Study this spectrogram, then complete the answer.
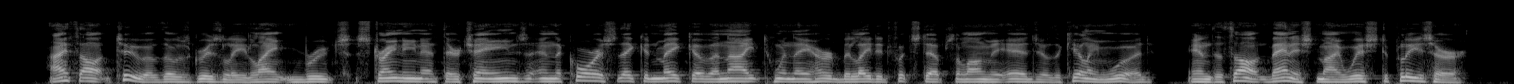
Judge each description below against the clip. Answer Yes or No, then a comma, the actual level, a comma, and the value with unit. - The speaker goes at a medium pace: Yes, average, 165 wpm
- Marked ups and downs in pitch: No, average, 3.0 semitones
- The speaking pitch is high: No, low, 130 Hz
